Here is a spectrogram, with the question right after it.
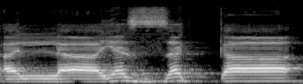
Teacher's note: کاف کو بھی ہم ایک الف کے برابر کھینچیں گے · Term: وقف بالسکون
